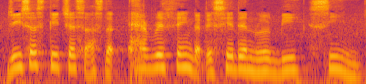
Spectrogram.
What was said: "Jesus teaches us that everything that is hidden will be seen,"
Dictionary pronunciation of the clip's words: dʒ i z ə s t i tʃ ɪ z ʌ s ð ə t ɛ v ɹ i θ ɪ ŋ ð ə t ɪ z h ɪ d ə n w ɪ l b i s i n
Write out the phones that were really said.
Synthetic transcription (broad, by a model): dʒ i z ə s t i tʃ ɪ s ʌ s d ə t ɛ v ɹ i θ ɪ ŋ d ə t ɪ s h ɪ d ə n w ɪ l b i s i n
